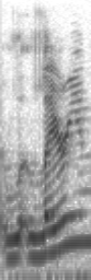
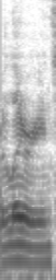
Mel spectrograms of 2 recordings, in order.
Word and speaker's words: Larian: Larian Studios, is that it? – Yeah. Yeah, I got it here. Larian Studios.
